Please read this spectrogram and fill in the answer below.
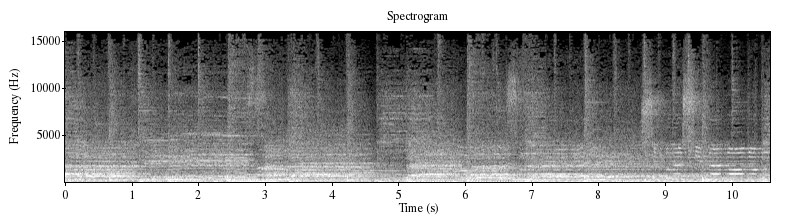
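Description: Gospel worship music: a choir singing long held notes over instrumental backing with a steady bass line.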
